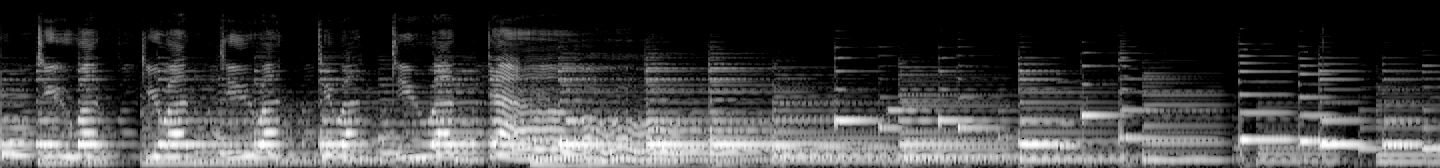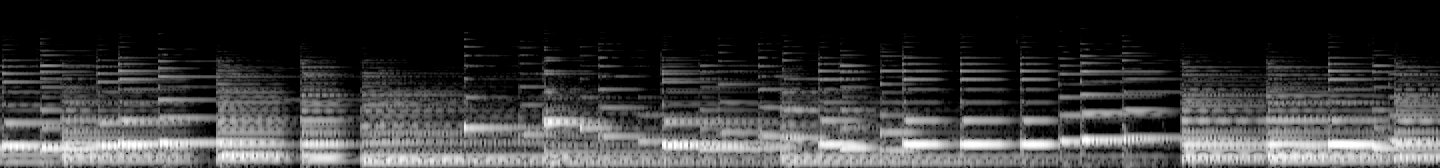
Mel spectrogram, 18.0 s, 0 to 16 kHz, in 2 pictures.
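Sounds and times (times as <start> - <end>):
digital piano swing playing: 0.0 - 18.0.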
